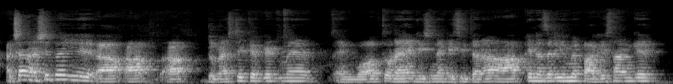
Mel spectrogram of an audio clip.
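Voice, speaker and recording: Male host, polite and measured, mid pitch, roomy echo. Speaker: interview host. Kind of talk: interview questions.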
